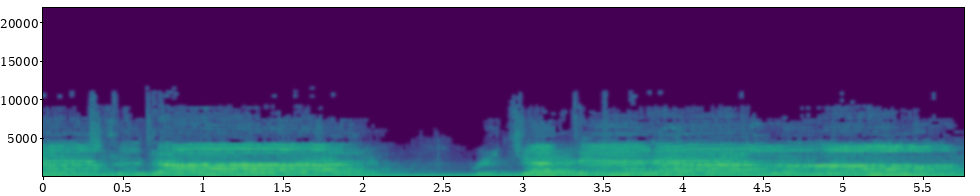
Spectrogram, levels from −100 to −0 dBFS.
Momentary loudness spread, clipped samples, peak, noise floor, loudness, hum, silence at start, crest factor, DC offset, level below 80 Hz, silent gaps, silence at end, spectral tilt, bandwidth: 13 LU; under 0.1%; -14 dBFS; -51 dBFS; -29 LUFS; none; 0 s; 16 dB; 3%; -60 dBFS; none; 0 s; -3.5 dB/octave; 11.5 kHz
